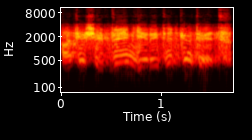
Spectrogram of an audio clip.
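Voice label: Turkish player friendly fire, mood low, speech; War Thunder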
